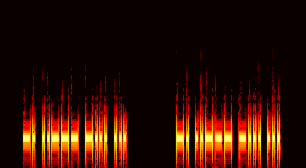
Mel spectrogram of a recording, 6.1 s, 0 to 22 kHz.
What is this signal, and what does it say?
Morse code, heard as a keyed tone, about 25 wpm, 700 Hz. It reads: N2BS N2BS
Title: USA Call Signs - 4 Characters - Repeated 3x - 25wpm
